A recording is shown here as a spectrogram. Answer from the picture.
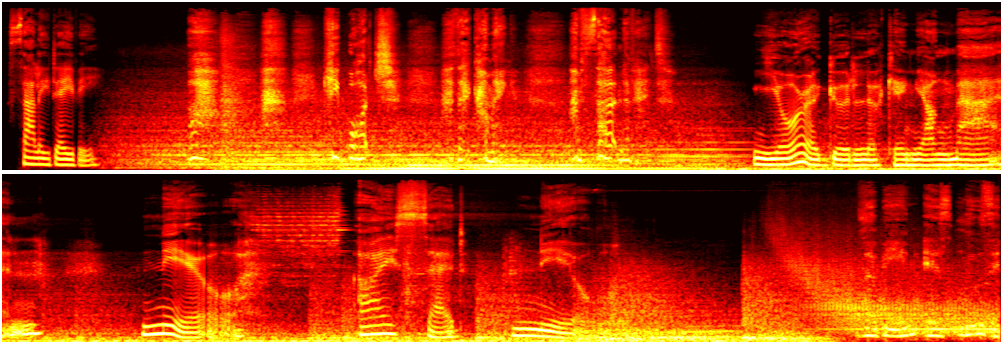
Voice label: Character voice

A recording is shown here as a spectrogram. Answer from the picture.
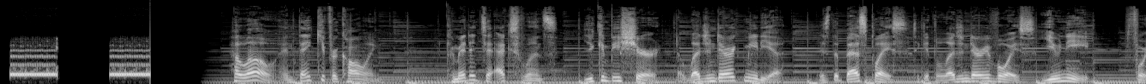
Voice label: IVR

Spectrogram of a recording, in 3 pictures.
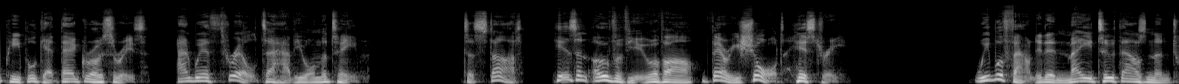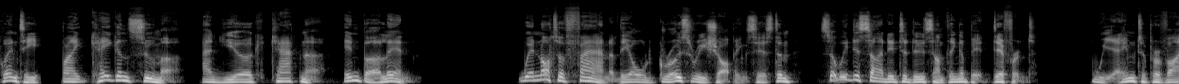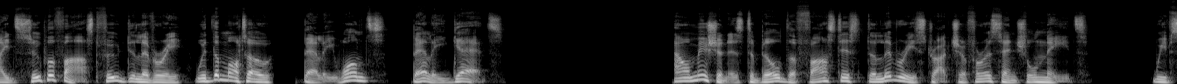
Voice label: Friendly corporate welcome video

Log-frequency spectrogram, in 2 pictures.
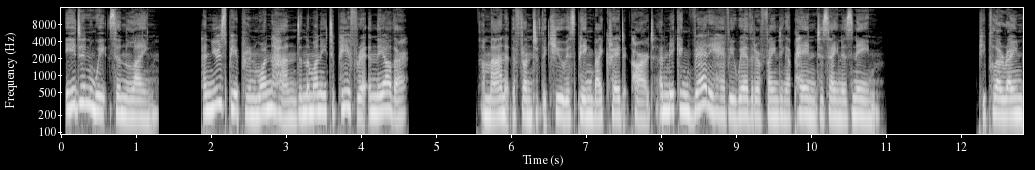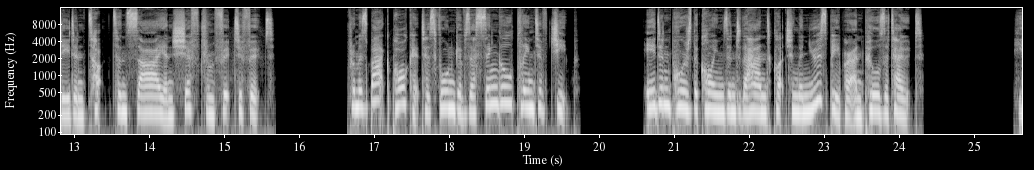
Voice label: audiobook

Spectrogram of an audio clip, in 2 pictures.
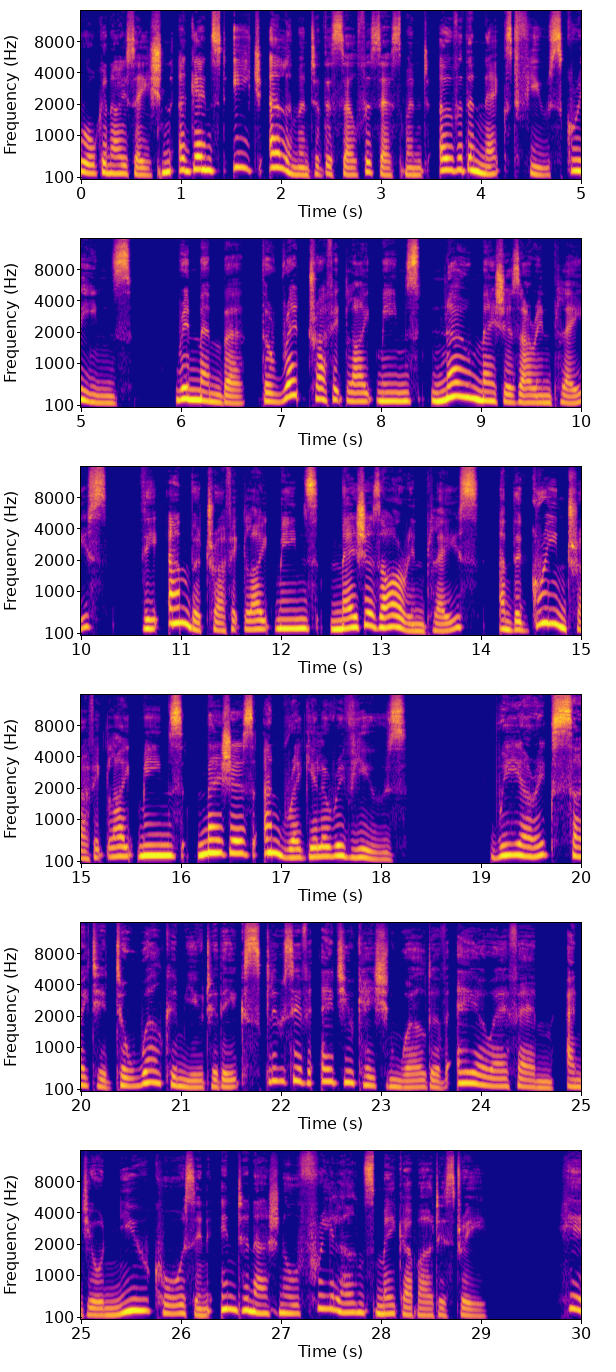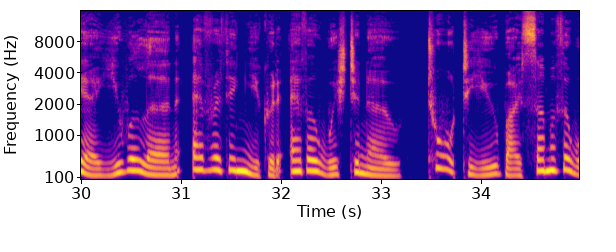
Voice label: E-learning

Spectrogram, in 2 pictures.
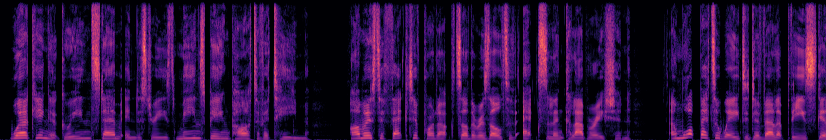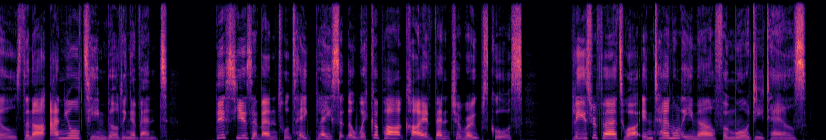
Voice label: Corporate Conversational

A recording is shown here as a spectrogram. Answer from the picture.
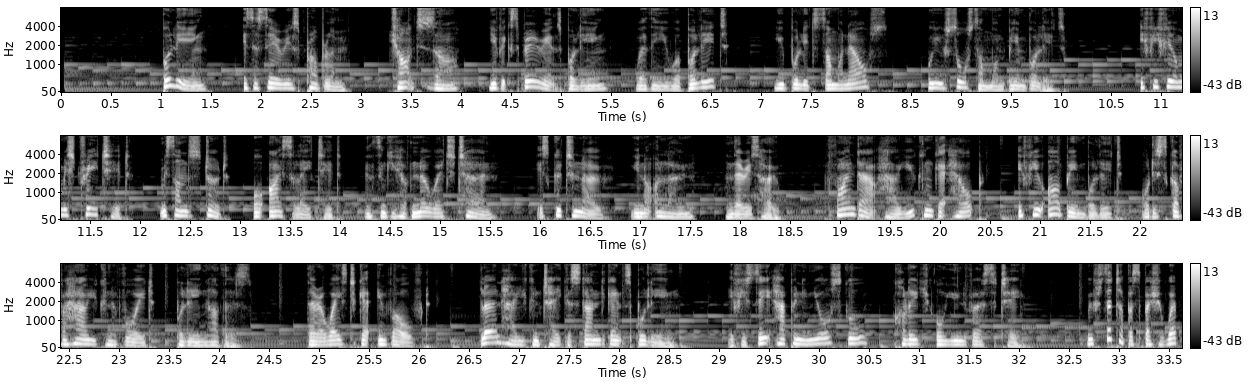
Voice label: e Learning

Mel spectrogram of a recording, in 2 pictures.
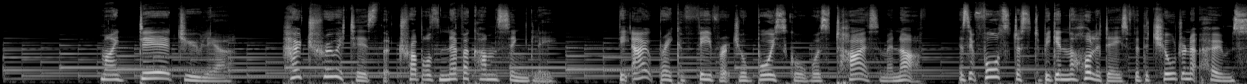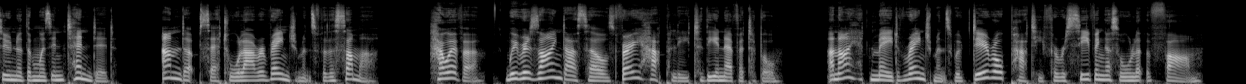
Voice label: audiobook

